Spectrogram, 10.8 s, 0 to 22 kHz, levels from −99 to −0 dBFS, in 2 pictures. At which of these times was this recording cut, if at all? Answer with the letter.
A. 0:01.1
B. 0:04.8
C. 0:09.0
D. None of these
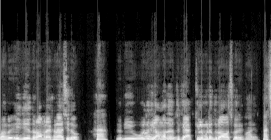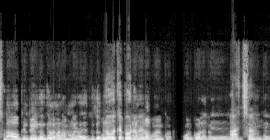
D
